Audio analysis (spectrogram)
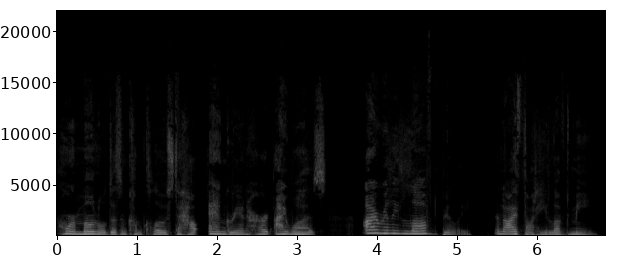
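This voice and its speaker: A woman's voice: mid-range voice, measured pace, a little mellow, no room sound, clean studio sound, close to an everyday voice. Woman playing a frank, composed witch recounting her past. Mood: reflective. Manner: frank, self-justifying. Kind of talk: audio drama acting, narrating.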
